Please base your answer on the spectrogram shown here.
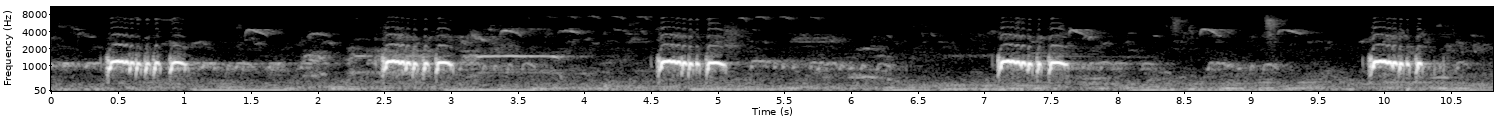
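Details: Local perkutut (zebra dove) singing steadily: five rolling coo phrases about two and a half seconds apart, each a soft held note ending in rapid pulses. Light chirps from other birds in the background.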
